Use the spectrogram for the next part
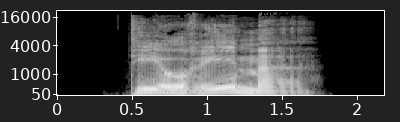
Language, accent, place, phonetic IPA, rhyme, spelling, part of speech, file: German, Germany, Berlin, [ˌteoˈʁeːmə], -eːmə, Theoreme, noun, De-Theoreme.ogg
- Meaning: nominative/accusative/genitive plural of Theorem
